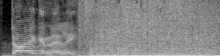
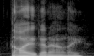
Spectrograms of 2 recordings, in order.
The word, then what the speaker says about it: Diagon Alley: to speak very clearly diagonally what did he say dear diagonally thank you oh he said it wrong diagonally Diagon Alley Diagon Alley you're got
